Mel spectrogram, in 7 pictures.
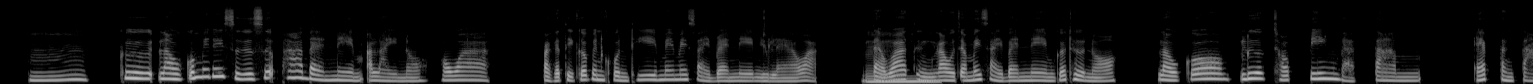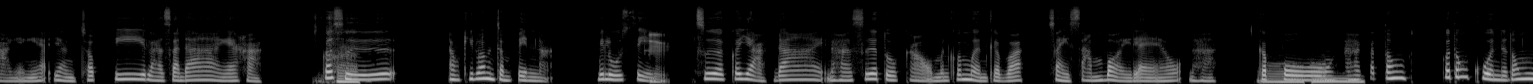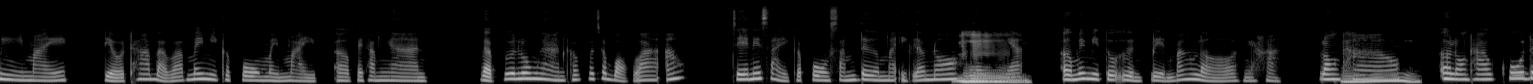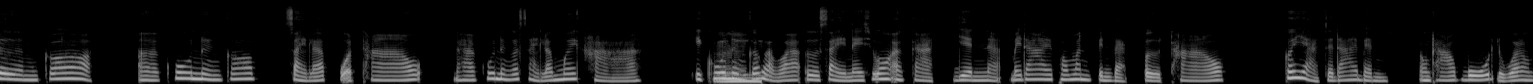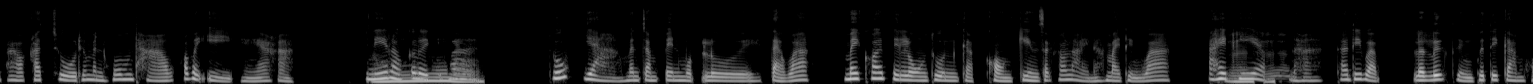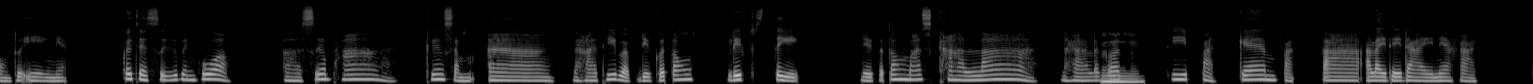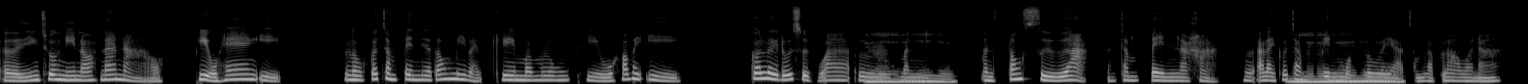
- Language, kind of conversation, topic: Thai, advice, เงินเดือนหมดก่อนสิ้นเดือนและเงินไม่พอใช้ ควรจัดการอย่างไร?
- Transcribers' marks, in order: tapping; other background noise; "แบบ" said as "แบน"; drawn out: "อ๋อ"; drawn out: "อืม"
